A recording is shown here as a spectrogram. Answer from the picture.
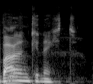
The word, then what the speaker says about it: Wagenknecht: Y luego está eh, Sara Wagenknecht o Wagenknecht. ¿Cómo se dice? Wagenknecht.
